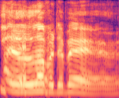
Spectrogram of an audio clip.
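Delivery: put-on Italian accent. Chatting about a TV show, slipping into an Italian accent. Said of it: "I don't know why I did an Italian accent".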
